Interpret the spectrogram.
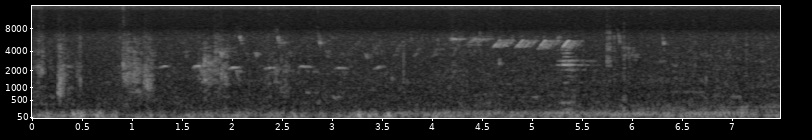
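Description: Faint outdoor ambience with a small bird chirping: a run of about eight short, evenly spaced chirps, then a few quick higher notes a little past the middle, over a steady low rumble.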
